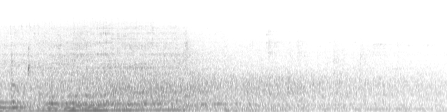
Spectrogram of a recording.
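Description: Trailer sound design: a low rumbling drone with a few held low notes over it, fading away steadily.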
